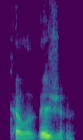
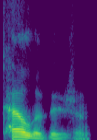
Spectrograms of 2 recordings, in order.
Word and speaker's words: television: case it's it's television if we put it on V it's going to be television television not how we say it we say television television okay um so that first syllable really needs to stand out no matter what the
